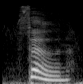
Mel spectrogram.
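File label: "phone", English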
